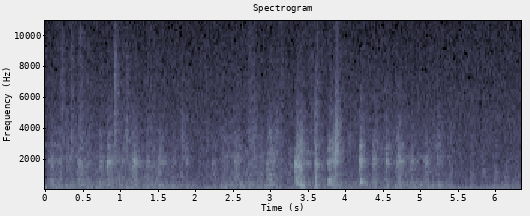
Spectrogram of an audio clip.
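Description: Finnish Spitz dog panting and sniffing, faint and irregular, with a cluster of louder short sounds about three and a half seconds in.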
